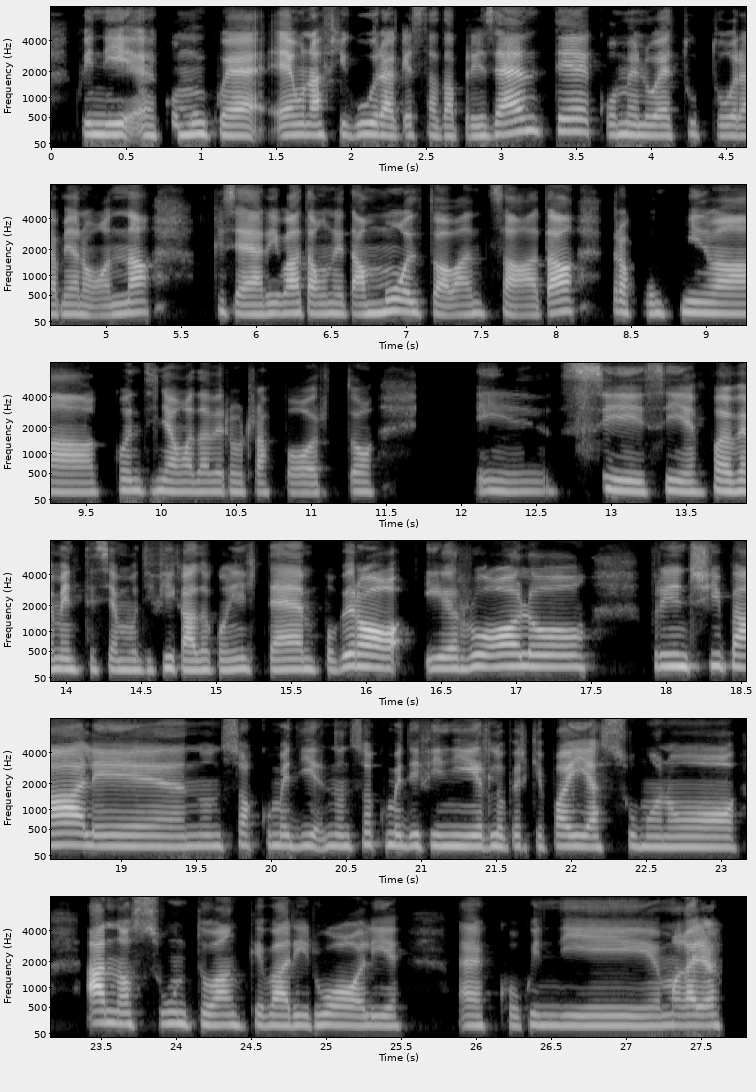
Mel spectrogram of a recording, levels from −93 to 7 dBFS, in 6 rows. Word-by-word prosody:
Quindi 190 -1 +2
è 170 0 0
comunque, 180 -2 +2
è 175 - +5
una 180 0 +3
figura 180 -1 -1
che 170 +2 -5
è - - -5
stata 165 -1 -5
presente 225 - +2
come 185 0 -4
lo 175 -1 -2
è 170 -1 0
tuttora 170 -3 -5
mia 165 -1 -1
nonna, 155 +5 0
anche 190 +1 -6
se 175 - -4
è - - +5
arrivata 175 +2 +2
a - - +1
un'età 170 -1 -1
molto 185 -2 -1
avanzata, 160 +3 +2 0.2
però 190 -3 -3
continua 170 -2 0
continuiamo 180 -2 -4
ad 170 - -5
avere 170 0 -5
un 165 - -7
rapporto. 160 +1 -7 0.7
Ehm, 170 -1 -9
sì, 180 -1 -1
sì, 170 -1 -4
poi 180 - +1
ovviamente 175 -1 0
si 170 - -3
è - - -1
modificato 165 +1 -1
con 165 +1 -6
il 180 0 -4
tempo, 170 -1 +1
però 210 -1 +7 0.2
il 190 +1 -1
ruolo 215 +1 +3 0.4
principale, 210 -4 +3
non 195 +1 -6
so 200 +2 -6
come 200 -1 -5
dir 190 -1 -5
non 190 -1 -5
so 215 +4 -6
come 210 -2 -4
definirlo, 195 -1 -1
perché 185 0 -10
poi 190 -1 +3
assumono 180 -1 -2 0.3
hanno 210 -2 +7
assunto 195 -1 -3
anche 180 -1 -2
vari 170 0 0
ruoli 170 -1 -2
e 165 0 -6 0.3
ecco, 170 -1 -5
quindi 170 -1 -3
magari 175 0 +2
a 175 -1 0
180 Hz, 145 wpm, -23 LUFS, 170-195 Hz, 0.7 s, però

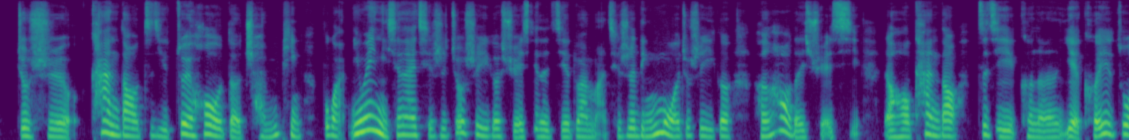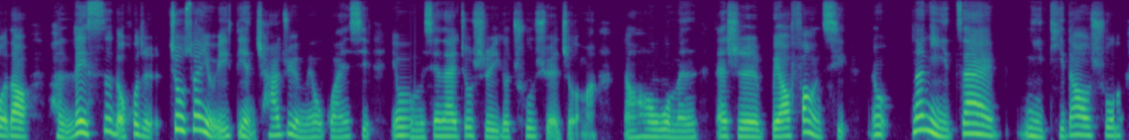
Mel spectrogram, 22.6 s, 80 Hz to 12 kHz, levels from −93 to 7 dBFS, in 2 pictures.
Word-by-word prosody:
就 185 0 +1
是 170 -1 -1 0.2
看 255 -6 +3
到 190 -3 +3
自 175 +3 -10
己 175 -4 -5
最 210 +7 +4
后 200 -3 +4
的 - - 0
成 170 +8 -5
品。 190 -7 -5 0.2
不 - - -1
管 195 -2 0
因 245 +5 +7
为 320 +2 +6
你 255 -10 +7
现 210 +5 -2
在 205 -1 +2
其 205 -1 -6
实 180 0 -8
就 235 - -1
是 240 -4 -4
一 185 - -2
个 180 0 0
学 160 -3 -3
习 175 - -8
的 170 -1 -1
阶 160 0 -4
段 165 0 -3
嘛， - - -9
其 175 - -9
实 185 +1 -1
临 180 -1 -3
摹 230 -6 +5
就 185 - -8
是 190 -1 -6
一 170 - -5
个 180 +1 0 0.2
很 180 +1 0
好 290 +4 +3
的 155 - -1
学 155 - -5
习。 - - -5 0.2
然 165 +1 +1
后 170 - +2
看 215 +1 0
到 180 -1 +3 0.2
自 220 - -2
己 165 -5 -2
可 170 - -5
能 155 0 -2
也 175 - +4
可 175 - +2
以 240 0 +4
做 220 -3 +3
到 180 -2 +3
很 160 -5 -4
类 265 +1 +8
似 270 +5 -2
的， 280 +2 +3
或 235 - +1
者 195 - -2 0.2
就 335 -2 +4
算 325 +1 +2
有 255 - +4
一 175 - -1
点 - - -1
差 205 0 -2
距 230 +2 -3
也 190 - +2
没 155 -2 -6
有 165 0 -3
关 165 +1 -5
系， 180 -2 -6
因 195 - 0
为 200 - +2
我 - - -5
们 160 0 -5
现 185 +3 0
在 180 -1 +3
就 195 +2 -3
是 175 -3 -4
一 - - -3
个 165 +1 -2
初 185 +3 -5
学 180 - -4
者 - - -5
嘛。 - - -9 0.2
然 155 - -5
后 170 +1 -2
我 170 0 +1
们 155 +1 -4 0.2
但 180 - 0
是 175 -1 +1
不 175 - +1
要 180 +1 +6
放 195 +1 +2
弃， 170 - -7 0.2
然 220 - -2
后 - - -7 0.2
那 310 +3 +5
你 235 - +4
在 225 0 +3 0.2
你 195 -7 -2
提 170 +2 -9
到 210 0 +3
说， 195 -1 -3
185 Hz, 285 characters per minute, -21 LUFS, 170-215 Hz, 0.2 s, 类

